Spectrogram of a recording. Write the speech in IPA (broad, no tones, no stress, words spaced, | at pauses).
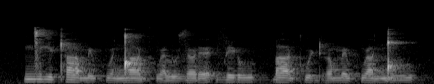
ŋ͡ǀi ʈʰame xʷaŋ͡ǃa kʷʰaluzʌɾɛ | ziɽu | ɽakʷʰi ɖʱʌmɛxʷa ŋ͡ǃu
